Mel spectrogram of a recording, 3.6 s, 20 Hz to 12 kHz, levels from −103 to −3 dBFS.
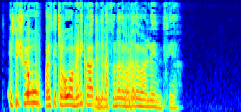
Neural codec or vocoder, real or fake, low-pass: none; real; 10.8 kHz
